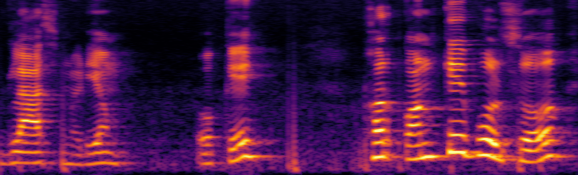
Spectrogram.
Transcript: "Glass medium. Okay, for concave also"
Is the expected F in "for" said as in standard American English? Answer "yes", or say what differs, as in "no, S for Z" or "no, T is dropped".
no, P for F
